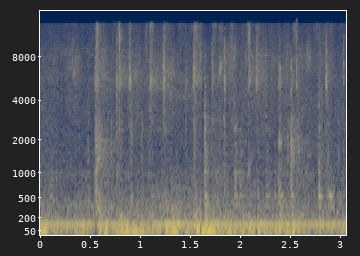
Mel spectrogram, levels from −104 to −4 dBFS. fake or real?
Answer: real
